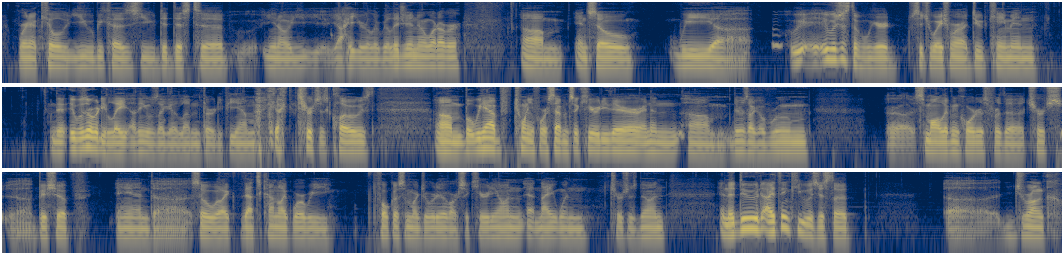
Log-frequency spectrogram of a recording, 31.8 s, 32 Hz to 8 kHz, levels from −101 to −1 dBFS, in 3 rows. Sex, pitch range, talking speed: male, 90-105 Hz, 205 wpm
